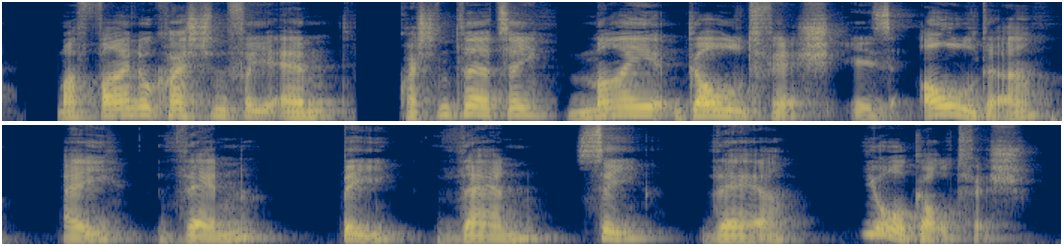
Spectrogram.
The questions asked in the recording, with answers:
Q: My goldfish is older, A, than, B, than, C, their, your goldfish.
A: A, my goldfish is older than your goldfish.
